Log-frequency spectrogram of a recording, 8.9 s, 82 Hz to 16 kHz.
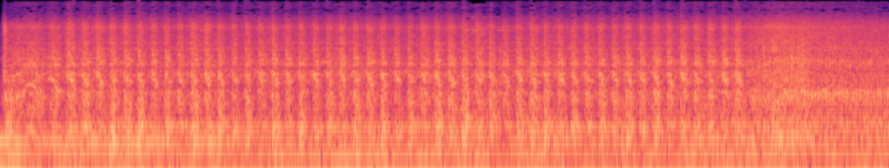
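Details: Mitsubishi 6M70 diesel with hard-start problem, after injection pressure pump was removed and recentred on its timing mark; engine catches and settles into an even clatter, firing steadily with no misses, running normally.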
